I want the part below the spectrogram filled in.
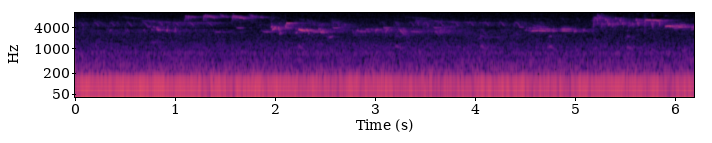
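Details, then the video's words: Song of a European robin: high, thin, quick phrases with sudden pitch jumps, a pause, then a fresh burst of sharp notes near the end, all over a persistent low hum. "Rotkehlchen singt - Gesang Robin singing"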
